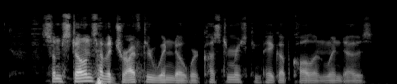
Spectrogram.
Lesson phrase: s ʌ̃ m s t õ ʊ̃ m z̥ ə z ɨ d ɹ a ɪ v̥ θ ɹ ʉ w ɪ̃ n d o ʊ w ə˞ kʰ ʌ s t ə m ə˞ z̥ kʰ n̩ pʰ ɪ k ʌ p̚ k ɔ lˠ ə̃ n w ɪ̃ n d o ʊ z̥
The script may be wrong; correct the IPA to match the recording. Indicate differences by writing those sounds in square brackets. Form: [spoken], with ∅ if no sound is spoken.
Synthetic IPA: s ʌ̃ m s t õ ʊ̃ [n] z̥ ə [v] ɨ d ɹ a ɪ v̥ θ ɹ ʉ w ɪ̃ n d o ʊ w ə˞ kʰ ʌ s t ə m ə˞ z̥ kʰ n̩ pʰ ɪ k ʌ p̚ [kʰ] ɔ lˠ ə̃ n w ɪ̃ n d o ʊ z̥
